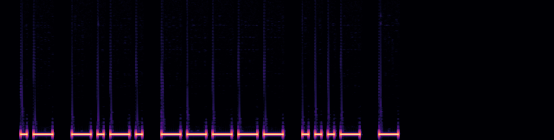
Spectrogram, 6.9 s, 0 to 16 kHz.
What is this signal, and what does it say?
Morse code, heard as a keyed tone, about 15 wpm, 700 Hz. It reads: AC0VT
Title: USA Call Signs - 5 Characters - Repeated 2x - 15wpm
